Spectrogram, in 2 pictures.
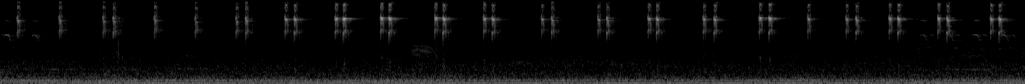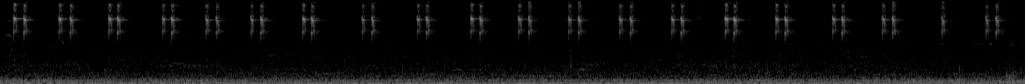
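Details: Indian palm squirrel. An Indian palm squirrel calls with a long run of short, piercing chips at a quick, even pace of roughly two per second. A low steady hum runs underneath.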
